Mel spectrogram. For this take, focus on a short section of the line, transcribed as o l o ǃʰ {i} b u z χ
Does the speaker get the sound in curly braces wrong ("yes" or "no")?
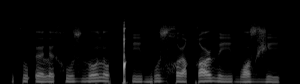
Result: yes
